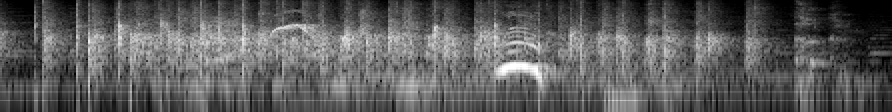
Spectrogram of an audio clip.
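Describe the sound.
Audience applause welcoming a live band: dense, continuous clapping that stays strong for several seconds before thinning out at the end.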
